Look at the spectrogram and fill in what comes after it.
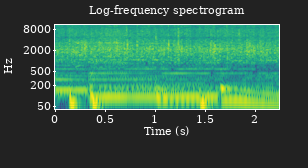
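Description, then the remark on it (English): An audience claps steadily for their pastor, a dense, continuous patter of many hands over a low, sustained musical tone, with no voices standing out. “And everybody said, Come on, clap like you got faith for your pastor.”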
